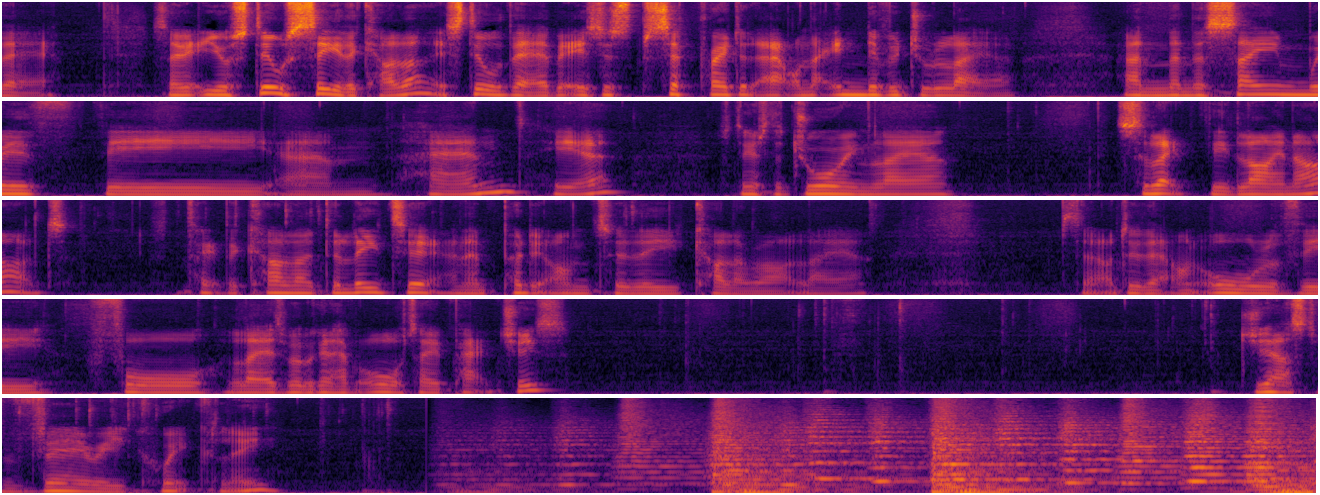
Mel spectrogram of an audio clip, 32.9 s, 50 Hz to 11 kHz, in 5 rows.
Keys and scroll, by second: 14.2 super+c, 14.5 super+x, 16.0 super+v, 26.7 super+c, 26.8 x, 28.0 super+v, 29.4-30.7 typing, 32.0-32.8 typing.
